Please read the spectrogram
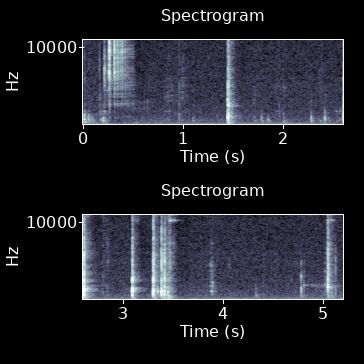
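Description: About half a dozen separate sharp clicks and taps as the plastic case of a soldering station is handled and its front panel is worked loose from the circuit board.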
